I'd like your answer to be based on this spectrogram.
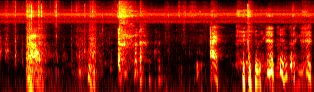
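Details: About four harsh, breathy cough bursts about a second apart after lifting a big fruit, followed by laughter and chatter outdoors in a noisy setting; coughing after exertion.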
